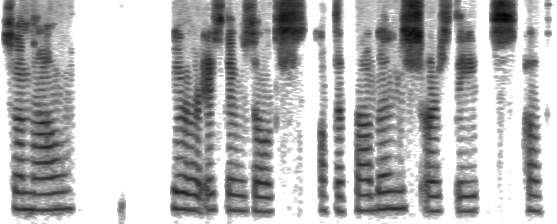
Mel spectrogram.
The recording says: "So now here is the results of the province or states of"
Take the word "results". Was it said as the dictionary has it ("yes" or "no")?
yes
